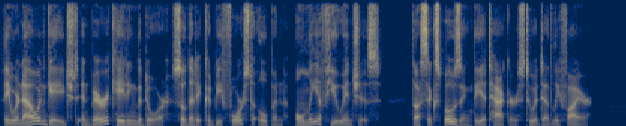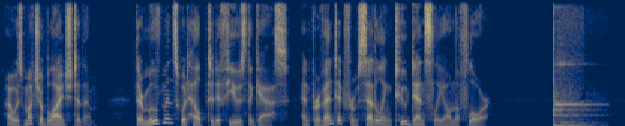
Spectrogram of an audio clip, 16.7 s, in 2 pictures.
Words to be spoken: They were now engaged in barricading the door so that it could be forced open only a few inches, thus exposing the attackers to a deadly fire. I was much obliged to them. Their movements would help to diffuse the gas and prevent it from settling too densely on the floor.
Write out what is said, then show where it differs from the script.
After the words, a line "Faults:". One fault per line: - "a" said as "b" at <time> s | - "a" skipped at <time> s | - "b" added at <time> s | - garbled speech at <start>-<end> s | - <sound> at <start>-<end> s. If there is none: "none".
They were now engaged in barricading the door so that it could be forced to open only a few inches, thus exposing the attackers to a deadly fire. I was much obliged to them. Their movements would help to diffuse the gas and prevent it from settling too densely on the floor.
Faults:
- "to" added at 3.4 s
- thud at 15.7-16.5 s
